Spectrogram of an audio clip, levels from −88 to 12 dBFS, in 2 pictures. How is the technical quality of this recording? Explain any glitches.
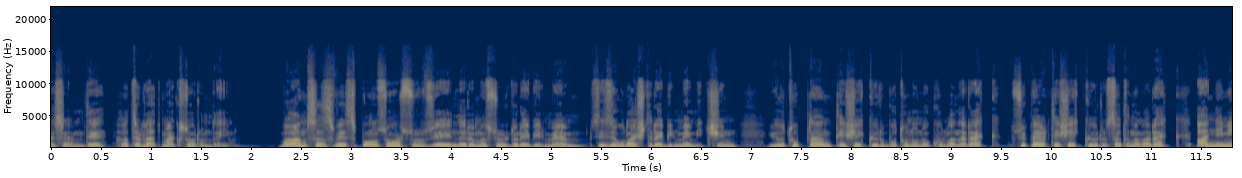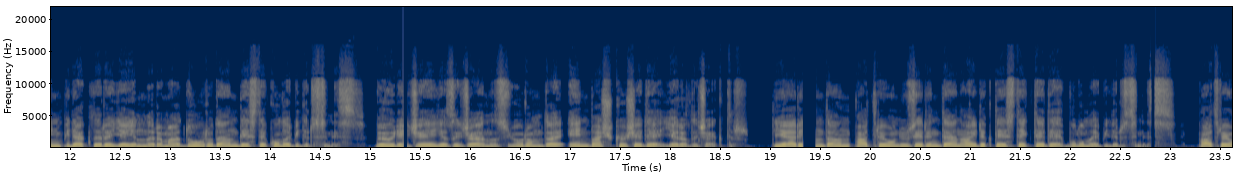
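The speech recording has three blocks of digital silence. At 15.33 s, between "yayınlarıma doğrudan destek olabilirsiniz" and "yazacağınız yorum da en", and again at 22.80 s, the signal drops to zero for 46 ms, which fits one missed 2048-sample buffer. At 19.32 s the hole lasts 139 ms, consistent with three consecutive buffers. The audio switches off and on with no fade, so each gap is a short hole.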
